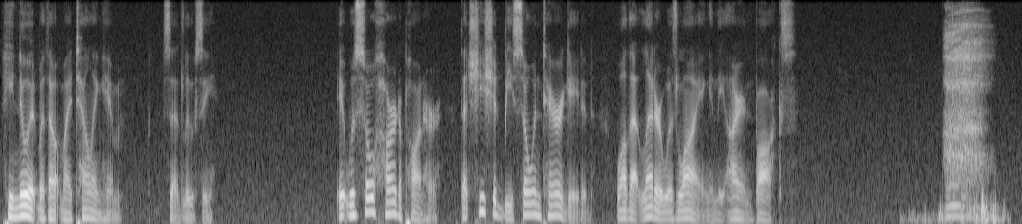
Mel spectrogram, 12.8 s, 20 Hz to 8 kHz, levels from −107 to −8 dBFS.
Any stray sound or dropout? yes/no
yes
